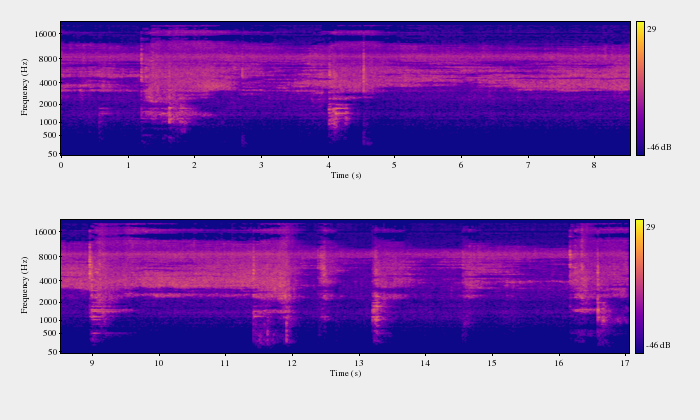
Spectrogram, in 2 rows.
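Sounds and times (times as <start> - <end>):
bones sizzling in a pan: 0.0 - 17.0
metal utensil scraping a pan: 1.2 - 2.2, 3.9 - 4.4, 11.5 - 13.9, 16.2 - 17.0.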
